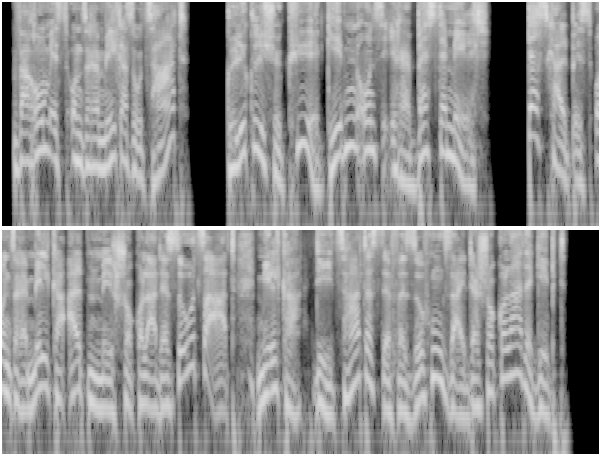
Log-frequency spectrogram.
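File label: commercial German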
